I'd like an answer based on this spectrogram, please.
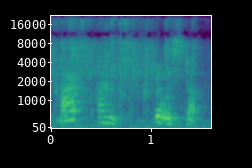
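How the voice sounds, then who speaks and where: A middle-aged woman chatting casually in a playful, giggly way with frequent exclamations. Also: medium pitch. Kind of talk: casual chat while unboxing Halloween items. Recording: roomy echo with clear background noise.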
